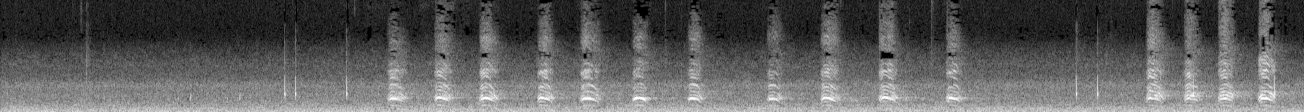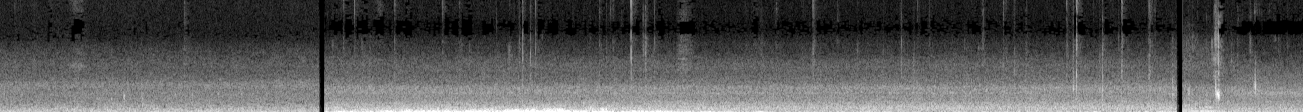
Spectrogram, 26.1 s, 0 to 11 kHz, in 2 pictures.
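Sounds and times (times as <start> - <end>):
steady background hiss: 0.0 - 17.7
bird cawing: 3.8 - 9.8, 11.4 - 13.0.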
